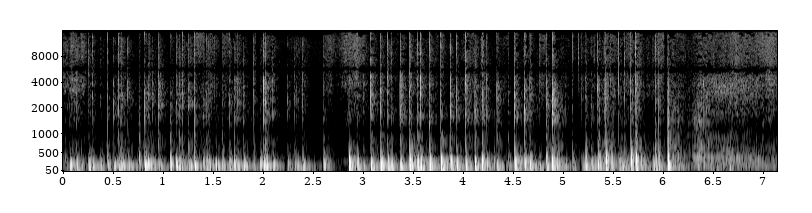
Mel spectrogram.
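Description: Fingertips and palms rub and tap the lid and sides of a large, closed, hollow white printed cardboard microphone box. The result is a dense, irregular stream of soft, dull, low thumps and light taps that die away almost at once, with a faint papery scratch. A brief lull comes near the middle before the tapping resumes more strongly and then thins out toward the end.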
